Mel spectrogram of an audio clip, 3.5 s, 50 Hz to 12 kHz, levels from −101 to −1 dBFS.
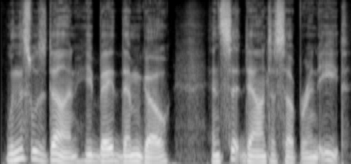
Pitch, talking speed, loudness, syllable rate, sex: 125 Hz, 255 wpm, -17 LUFS, 5.3 syllables/s, male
